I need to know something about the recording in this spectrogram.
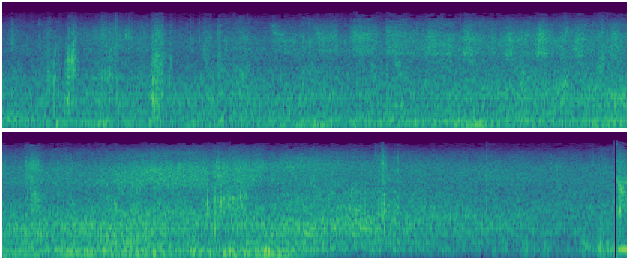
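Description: Wind rushing across the microphone in rain, with scattered sharp clicks; the low rumble drops away about six seconds in.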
